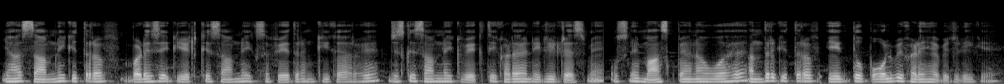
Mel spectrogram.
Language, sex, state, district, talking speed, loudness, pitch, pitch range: Hindi, male, Chhattisgarh, Raigarh, 240 wpm, -21 LUFS, 130 Hz, 120-140 Hz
